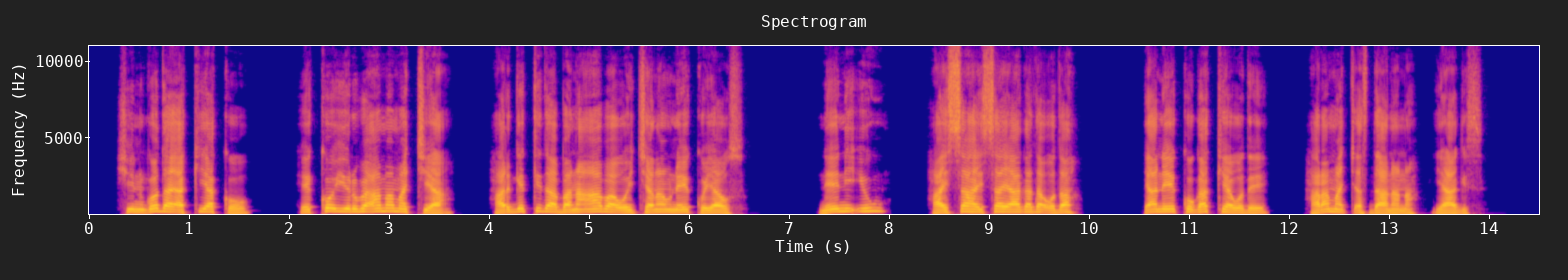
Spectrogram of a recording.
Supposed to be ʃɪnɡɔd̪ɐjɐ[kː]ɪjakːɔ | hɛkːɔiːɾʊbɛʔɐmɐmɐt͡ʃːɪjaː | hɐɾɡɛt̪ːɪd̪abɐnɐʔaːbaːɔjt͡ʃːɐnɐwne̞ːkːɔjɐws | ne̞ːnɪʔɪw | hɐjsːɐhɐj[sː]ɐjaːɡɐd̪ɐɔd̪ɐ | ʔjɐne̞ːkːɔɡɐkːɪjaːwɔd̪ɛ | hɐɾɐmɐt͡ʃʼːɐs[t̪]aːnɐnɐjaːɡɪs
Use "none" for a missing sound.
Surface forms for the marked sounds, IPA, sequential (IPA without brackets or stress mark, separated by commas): kː, sː, d̪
